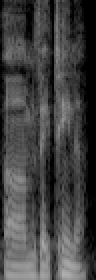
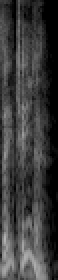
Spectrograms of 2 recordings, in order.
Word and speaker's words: Zaytinya: Oyamel and Zaytina.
